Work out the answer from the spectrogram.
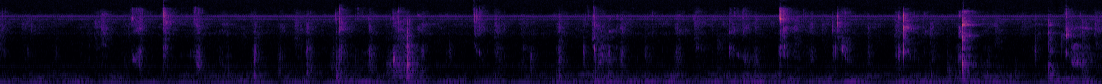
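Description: Close-miked chewing and mouth clicks of a person eating a rice meal by hand, with a few sharper clicks and taps scattered through.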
